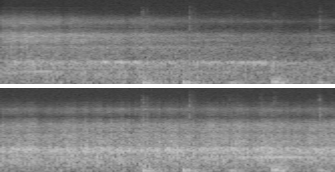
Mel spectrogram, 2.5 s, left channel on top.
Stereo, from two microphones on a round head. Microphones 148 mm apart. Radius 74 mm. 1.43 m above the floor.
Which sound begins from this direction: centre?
Running footsteps, at 1.1 s.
